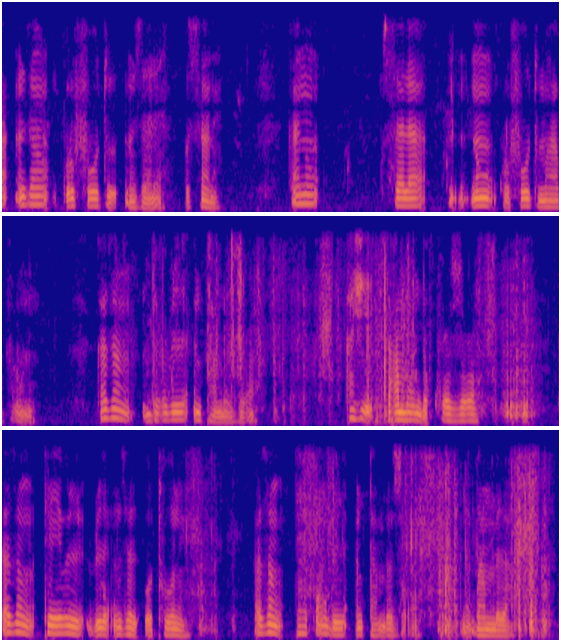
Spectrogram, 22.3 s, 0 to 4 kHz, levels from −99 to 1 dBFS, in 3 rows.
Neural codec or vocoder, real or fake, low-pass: none; real; 3.6 kHz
